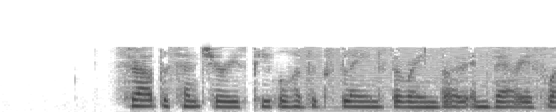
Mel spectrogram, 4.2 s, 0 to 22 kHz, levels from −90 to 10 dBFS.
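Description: Likely low-bitrate AAC-LC coding, which fits a rate near 16 kbps, has removed everything above 3.9 kHz across this speech clip and left it dull and smeared with heavy codec damage. At 1.9 s, pre-echo from the transform block spreading quantisation noise ahead of a sharp attack puts about 10 ms of hiss before it and softens the onset.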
